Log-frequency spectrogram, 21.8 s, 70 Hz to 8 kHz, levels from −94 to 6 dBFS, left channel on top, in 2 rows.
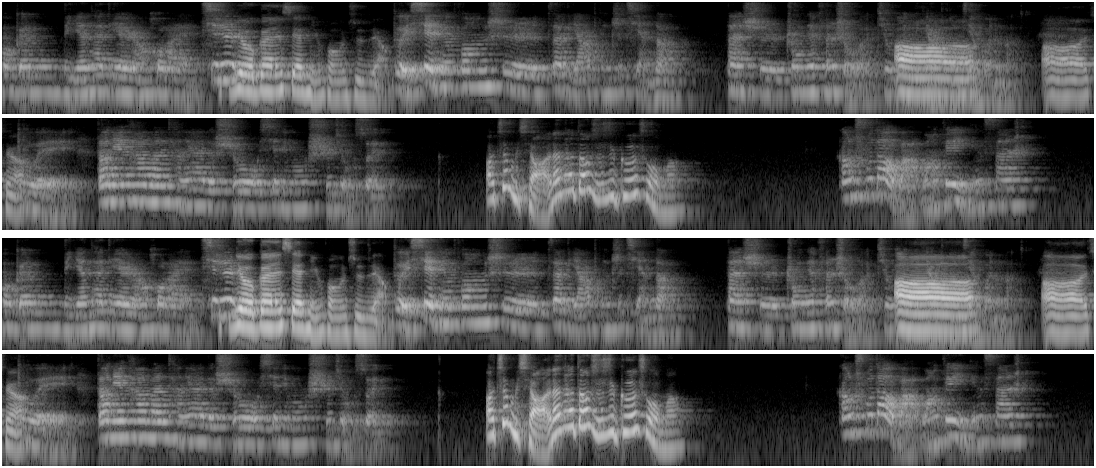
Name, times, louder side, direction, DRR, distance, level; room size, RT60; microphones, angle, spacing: voice 1, 0.0-2.4 3.9-6.7 7.2-10.1 11.1-11.6 11.9-14.7 19.3-21.1, right 1 dB, 5° right, 6.7 m, -34 dB
voice 2, 2.3-3.9 8.9-9.8 10.4-11.2 15.8-17.7, right 6 dB, 90° right, 0.5 m, -23 dB
15.0 x 7.7 x 7.2 m
head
